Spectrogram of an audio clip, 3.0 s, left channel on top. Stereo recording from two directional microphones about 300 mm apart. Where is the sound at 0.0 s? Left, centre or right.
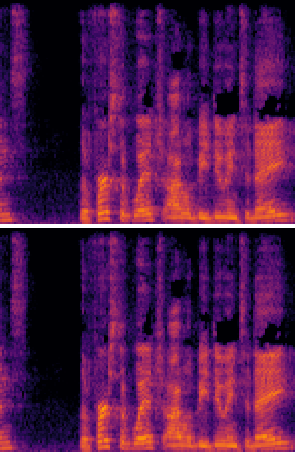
Centre.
